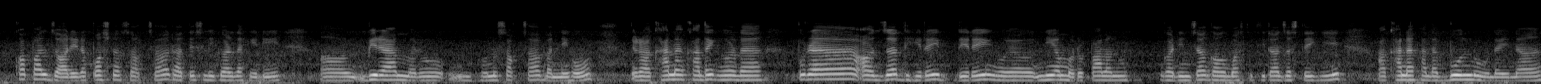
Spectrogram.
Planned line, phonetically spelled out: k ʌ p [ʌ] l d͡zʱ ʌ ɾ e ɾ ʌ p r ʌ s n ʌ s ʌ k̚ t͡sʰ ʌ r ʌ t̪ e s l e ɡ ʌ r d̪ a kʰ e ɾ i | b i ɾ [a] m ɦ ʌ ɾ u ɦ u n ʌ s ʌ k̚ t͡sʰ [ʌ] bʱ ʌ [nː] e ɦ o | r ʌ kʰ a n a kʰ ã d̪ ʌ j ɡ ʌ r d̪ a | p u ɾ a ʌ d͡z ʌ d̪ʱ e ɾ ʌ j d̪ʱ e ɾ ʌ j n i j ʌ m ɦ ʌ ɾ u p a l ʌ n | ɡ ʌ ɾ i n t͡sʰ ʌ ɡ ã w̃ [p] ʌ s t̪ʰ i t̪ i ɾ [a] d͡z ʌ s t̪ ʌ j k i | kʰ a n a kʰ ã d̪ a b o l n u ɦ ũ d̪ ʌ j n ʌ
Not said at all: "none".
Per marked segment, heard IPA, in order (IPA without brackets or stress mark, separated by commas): a, a, ʌ, nː, b, ʌ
